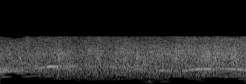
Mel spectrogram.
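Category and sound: crowd, audience applauding loudly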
